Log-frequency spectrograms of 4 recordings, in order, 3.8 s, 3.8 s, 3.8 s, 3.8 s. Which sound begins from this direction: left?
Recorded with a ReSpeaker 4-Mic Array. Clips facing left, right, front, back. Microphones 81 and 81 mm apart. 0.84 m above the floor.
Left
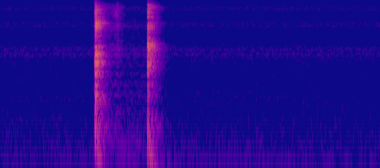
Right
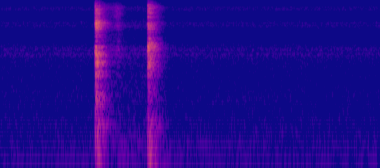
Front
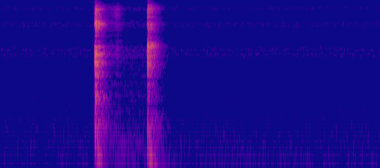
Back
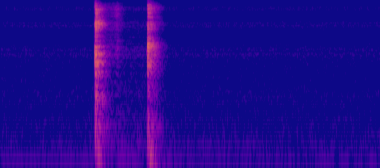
A clap, at 0.9 s.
